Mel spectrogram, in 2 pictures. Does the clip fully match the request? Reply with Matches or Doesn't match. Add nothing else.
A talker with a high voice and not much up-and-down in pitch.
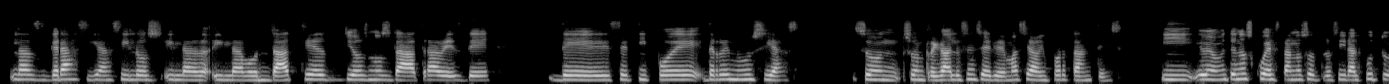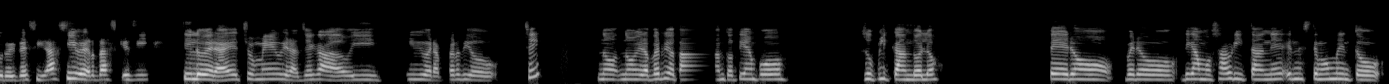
Matches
